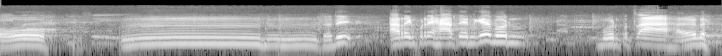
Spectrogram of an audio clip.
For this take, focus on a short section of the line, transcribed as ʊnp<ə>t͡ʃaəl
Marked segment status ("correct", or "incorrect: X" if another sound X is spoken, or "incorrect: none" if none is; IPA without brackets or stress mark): correct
